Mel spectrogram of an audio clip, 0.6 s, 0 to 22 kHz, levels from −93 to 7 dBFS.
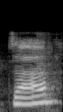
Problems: background sounds at intervals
